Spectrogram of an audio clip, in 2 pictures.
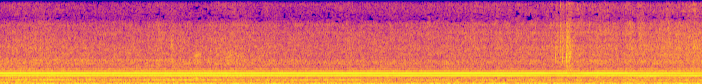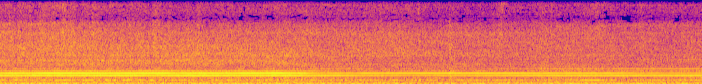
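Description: Rhaetian Railway train running at a steady speed, heard from on board: a steady low rumble of the wheels on the track with a steady high-pitched whine over it.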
